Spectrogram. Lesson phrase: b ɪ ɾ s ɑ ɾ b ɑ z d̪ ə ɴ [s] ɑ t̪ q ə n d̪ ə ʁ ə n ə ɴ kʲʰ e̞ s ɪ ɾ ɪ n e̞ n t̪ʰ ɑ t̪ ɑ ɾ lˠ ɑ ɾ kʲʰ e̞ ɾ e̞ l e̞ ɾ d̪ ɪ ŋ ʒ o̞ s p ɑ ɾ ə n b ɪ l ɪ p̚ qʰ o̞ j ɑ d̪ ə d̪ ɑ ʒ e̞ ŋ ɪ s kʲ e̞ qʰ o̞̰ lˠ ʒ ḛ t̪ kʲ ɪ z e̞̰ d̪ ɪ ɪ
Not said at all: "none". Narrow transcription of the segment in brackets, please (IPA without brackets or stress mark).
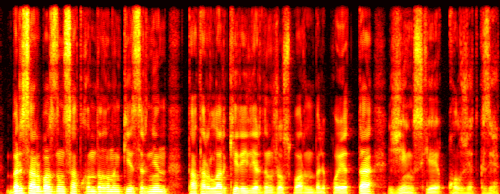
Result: s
